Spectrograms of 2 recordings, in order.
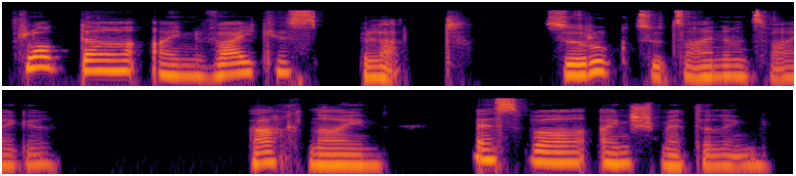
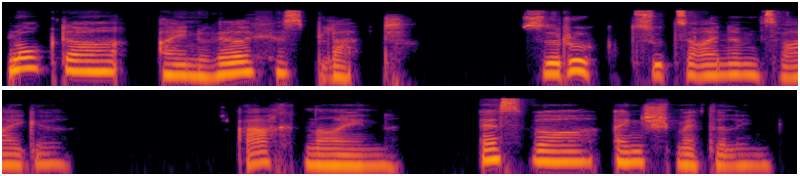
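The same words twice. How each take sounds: First: Slower repeat of the German haiku, lingering; second German reading. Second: Slow, deliberate haiku recital in German; haiku reading in German. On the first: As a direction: read it again, letting each line hang. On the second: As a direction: savor each German word, unhurried. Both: Shown as a demonstration. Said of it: "apologies for my horrendous German accent".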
